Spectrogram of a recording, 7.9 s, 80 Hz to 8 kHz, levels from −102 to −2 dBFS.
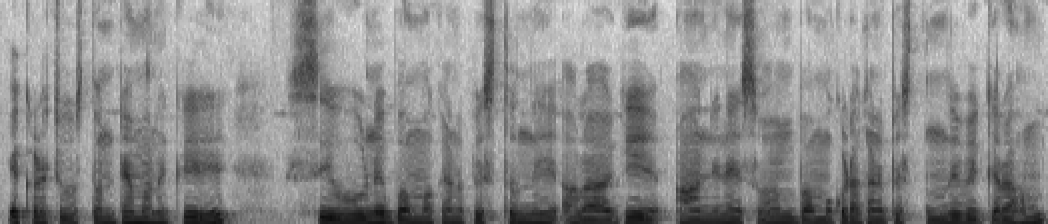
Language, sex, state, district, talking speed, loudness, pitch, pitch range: Telugu, female, Andhra Pradesh, Chittoor, 100 wpm, -16 LUFS, 160 Hz, 155-170 Hz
